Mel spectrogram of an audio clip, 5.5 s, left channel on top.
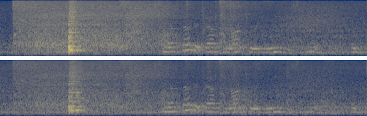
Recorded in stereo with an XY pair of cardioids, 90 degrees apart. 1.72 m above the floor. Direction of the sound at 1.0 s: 65° left.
